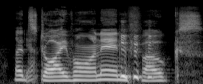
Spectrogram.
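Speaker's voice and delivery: put-on Australian accent. Kicking off the episode for the listeners: Australian accent. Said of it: "I was trying to do Australian".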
